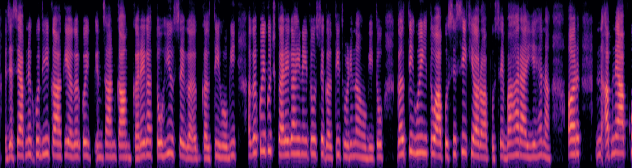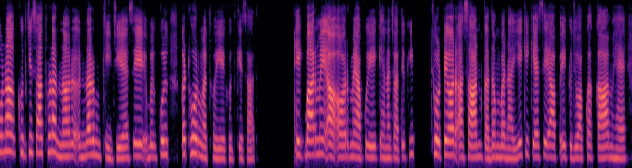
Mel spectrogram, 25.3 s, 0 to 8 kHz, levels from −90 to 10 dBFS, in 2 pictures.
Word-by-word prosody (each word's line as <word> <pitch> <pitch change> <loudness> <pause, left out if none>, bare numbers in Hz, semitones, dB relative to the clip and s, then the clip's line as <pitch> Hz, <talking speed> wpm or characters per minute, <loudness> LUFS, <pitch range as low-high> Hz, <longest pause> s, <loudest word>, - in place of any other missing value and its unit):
जैसे 215 +2 -2
आपने 235 +2 +1
खुद 255 0 -5
ही 265 +1 -2
कहा 230 -1 +3
कि 240 - -1
अगर 220 0 -2
कोई 235 -1 -1
इंसान 215 +1 -3
काम 210 -1 +3
करेगा 225 +5 0
तो 230 0 +2
ही 265 +5 -3
उससे 245 -3 -3
ग 180 -2 -2 0.2
गलती 195 +4 -3
होगी, 205 +3 -4 0.3
अगर 260 +4 0
कोई 310 +2 0
कुछ 320 +1 -4
करेगा 250 +2 +3
ही 265 0 -1
नहीं 255 -1 -5
तो 260 - -1
उससे 260 +1 -2
गलती 210 +2 -5
थोड़ी 215 -1 -5
ना 225 0 -5
होगी, 190 -3 -6
तो 215 0 -3 0.3
गलती 260 +5 +1
हुई 280 0 0
तो 270 - -1
आप 230 -2 +6
उससे 225 +4 -3
सीखिए 275 0 -2
और 225 -2 +3
आप 200 -1 -1
उससे 185 +4 -7
बाहर 240 +2 +1
आइए, 215 -2 0
है 235 +3 -9
ना? 200 -5 -5 0.4
और 260 +2 +6 0.3
न 255 - -8
अपने 265 +3 +4
आप 275 -1 +7
को 295 0 -2
ना 310 0 +7
खुद 285 -4 -5
के 290 - -2
साथ 275 0 +4
थोड़ा 295 0 +5
नर 215 0 +1
नर्म 240 +2 +2
कीजिए 185 -1 -3
ऐसे 220 +3 0
बिल्कुल 210 +5 -2 0.3
कठोर 265 0 +2
मत 190 0 -5
होइए 175 -2 -3
खुद 180 -3 -10
के 180 - -7
साथ। 165 0 -8 0.9
एक 245 -1 +2
बार 250 0 +8
में 260 -1 +1
अ 220 -1 +8
और 205 +1 +1
मैं 210 -1 -1
आपको 195 +2 +1
ये 200 -1 -1
कहना 195 -2 -5
चाहती 185 +1 -5
हूँ - - -14
कि 260 +1 -8 0.4
छोटे 255 -1 +4
और 240 -1 +6
आसान 205 0 +4
कदम 200 +2 -2
बनाइए 190 +1 -2
कि 260 - -8
कैसे 210 +1 -2
आप 200 0 -4
एक 205 -1 -5
जो 190 - -4
आपका 190 +2 -4
काम 195 +1 +3
है, 180 -1 -4
220 Hz, 210 wpm, -22 LUFS, 200-255 Hz, 0.9 s, बार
